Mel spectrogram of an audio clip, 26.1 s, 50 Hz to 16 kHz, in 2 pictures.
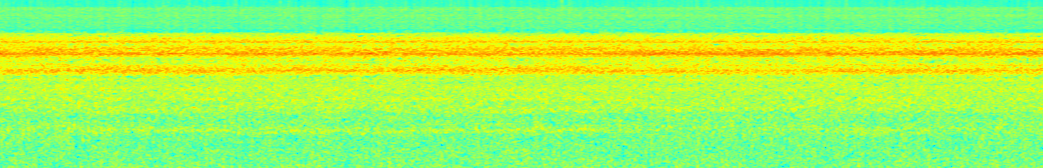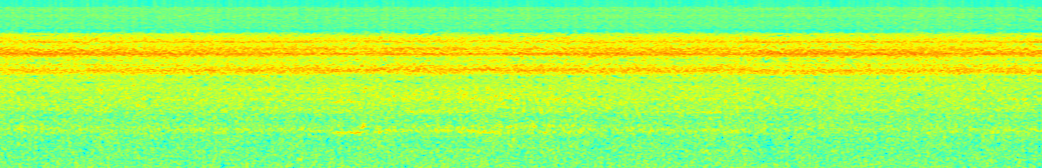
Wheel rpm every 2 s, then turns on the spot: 220, 230, 230, 230, 210, 220, 220, 220, 230, 220, 230, 220, 220.
none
